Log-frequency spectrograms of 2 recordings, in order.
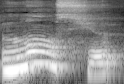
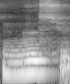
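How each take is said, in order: First: The word is sounded out following its spelling. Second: The word is said with its usual spoken pronunciation. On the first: "ça s'écrit monsieur" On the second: "mais ça se prononce monsieur"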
